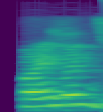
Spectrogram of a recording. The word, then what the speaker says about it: Feynman: But I think it's sort of going off of Feynman's or Steiner? Feynman. Feynman? Excuse me. And you know I mispronounce things.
